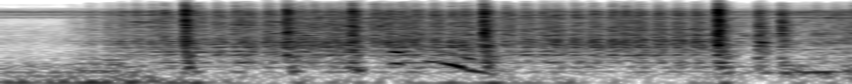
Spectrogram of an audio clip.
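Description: A handful of sharp, irregular clicks and knocks, about five in all, with a short faint voice sound near the middle.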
